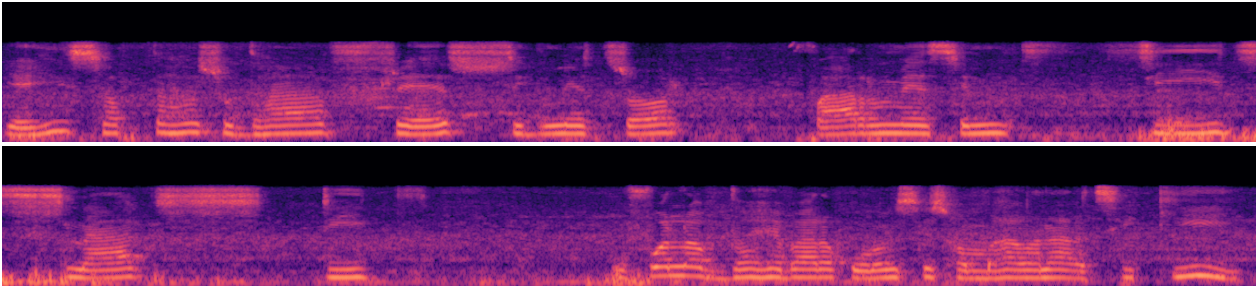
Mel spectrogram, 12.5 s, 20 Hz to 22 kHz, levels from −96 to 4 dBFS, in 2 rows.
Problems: constant background noise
